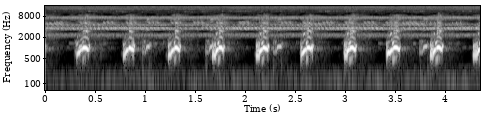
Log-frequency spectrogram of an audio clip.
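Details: White-breasted waterhen lure call, used to attract waterhens at night: a hoarse, croaking note about twice a second, steady and unchanging, over a constant high electronic whine.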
